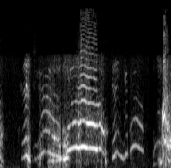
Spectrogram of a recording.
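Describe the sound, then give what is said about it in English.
A dog vocalizes on a speak command, giving several drawn-out, whining, howl-like yowls that waver in pitch rather than short sharp barks. The bursts are fairly loud, with quiet gaps between them. “Good girl. Speak. Wow, that's some good barking. I like that. That was great.”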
